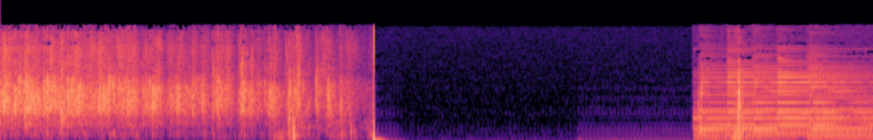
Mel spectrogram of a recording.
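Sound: audience applause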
